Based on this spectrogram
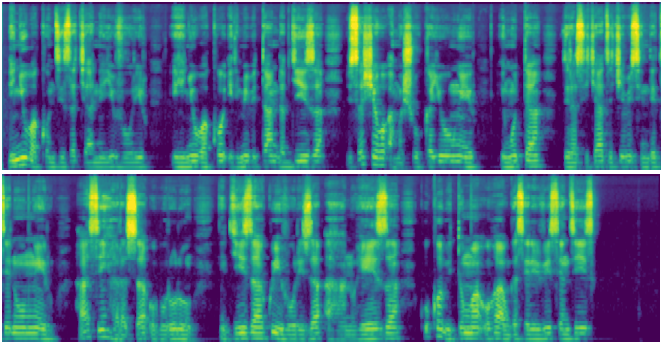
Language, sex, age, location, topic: Kinyarwanda, male, 25-35, Huye, health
